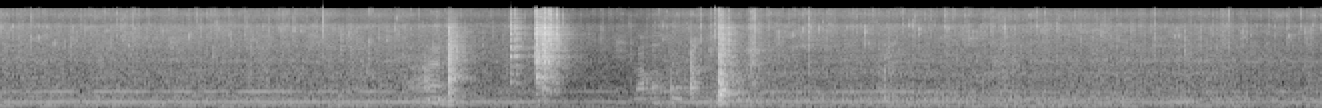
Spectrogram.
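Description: Squash-blossom and egg omelette frying in a pan on a gas stove, a steady sizzle with a low hum beneath. A few sharp clacks of utensils or dishes stand out around the middle.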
